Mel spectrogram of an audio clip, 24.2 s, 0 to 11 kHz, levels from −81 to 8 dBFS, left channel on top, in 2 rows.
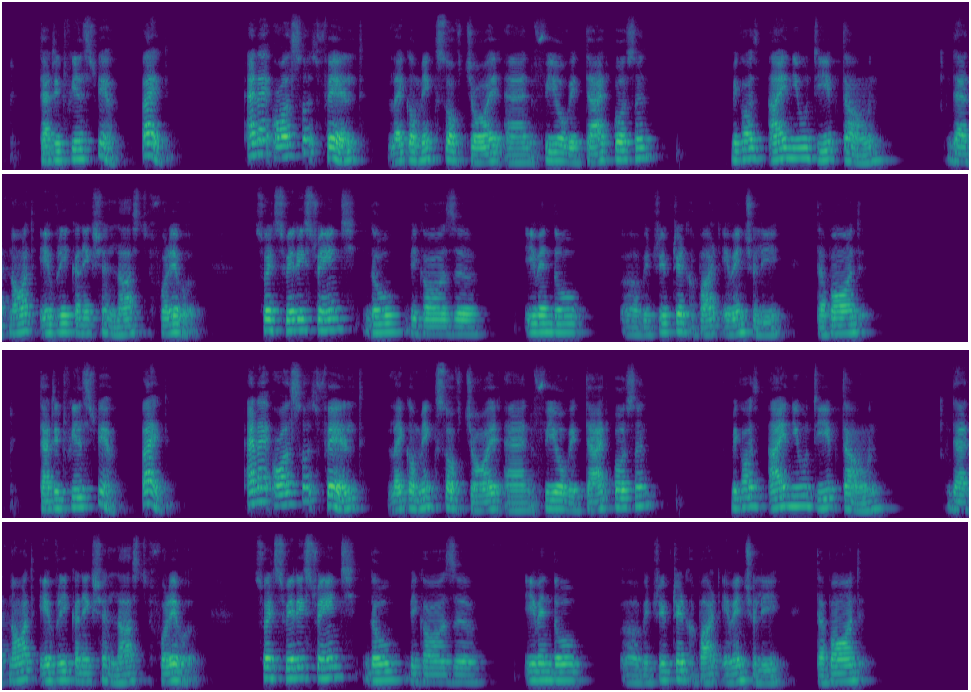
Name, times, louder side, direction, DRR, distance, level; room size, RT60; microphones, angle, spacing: voice 1, 0.5-1.4 1.7-2.0 3.1-4.4 4.8-8.1 9.1-11.0 11.8-13.8 14.1-14.5 15.3-18.0 18.6-19.3 19.8-21.8 22.3-22.9, left 1 dB, 20° right, 0.5 m, -27 dB
2.4 x 2.2 x 2.3 m
head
